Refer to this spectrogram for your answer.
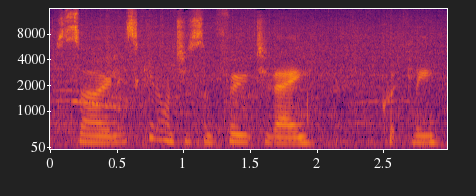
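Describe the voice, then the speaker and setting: A woman's voice: lowish voice, steady tone, normal speed, over loud music, rough recording. A middle-aged woman, chatting as she browses and films a shopping vlog on a handheld phone. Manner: chatty, thinking aloud while browsing. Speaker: vlogger. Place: busy warehouse store. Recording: loud store noise behind.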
